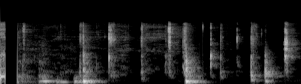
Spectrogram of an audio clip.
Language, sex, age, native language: Icelandic, other, 11, Icelandic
